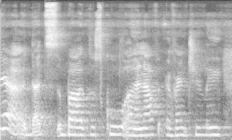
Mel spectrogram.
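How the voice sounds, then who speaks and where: A woman at a medium pitch and fairly slow pace, with noticeable background noise and audible room echo. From Togo, West Africa. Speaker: vlogger. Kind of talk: casual personal vlog. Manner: halting, many fillers.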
